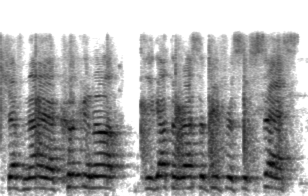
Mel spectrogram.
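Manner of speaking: high, drawn-out shout-out; hype announcer. Real, not acted. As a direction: hype her up to the crowd, slow and high. Host hypes the guest to viewers.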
